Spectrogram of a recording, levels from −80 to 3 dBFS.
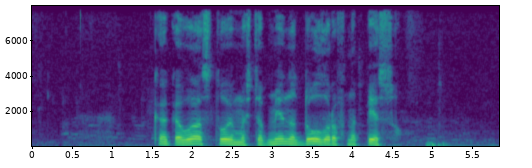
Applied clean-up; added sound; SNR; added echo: none; none; none; none.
